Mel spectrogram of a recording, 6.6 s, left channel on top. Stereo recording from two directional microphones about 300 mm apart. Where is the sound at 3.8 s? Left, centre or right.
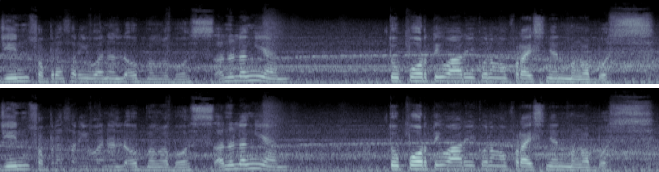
Centre.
